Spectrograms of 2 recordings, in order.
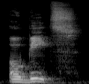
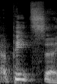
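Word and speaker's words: apizza: with a love for the town's beloved a pizza, pronounced Obeats. Oh, okay, Obeats. Who does the impossible by bringing... See, I always joke about it because I'm ignorant. I always say, a pizza.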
